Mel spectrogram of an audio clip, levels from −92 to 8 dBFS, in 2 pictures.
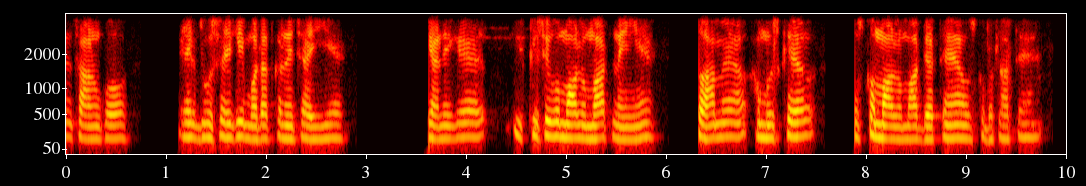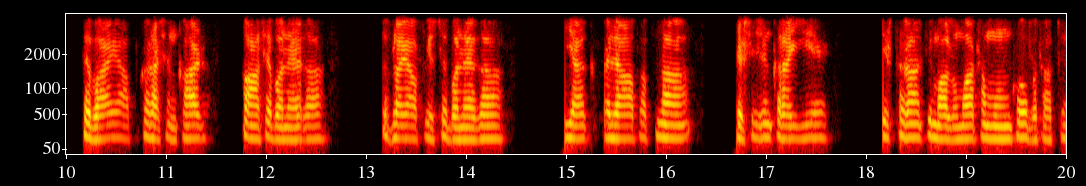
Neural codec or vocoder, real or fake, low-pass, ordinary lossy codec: none; real; 3.6 kHz; Opus, 64 kbps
